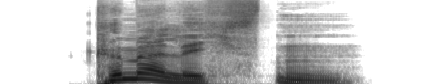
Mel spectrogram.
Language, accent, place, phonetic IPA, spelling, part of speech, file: German, Germany, Berlin, [ˈkʏmɐlɪçstn̩], kümmerlichsten, adjective, De-kümmerlichsten.ogg
- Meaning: 1. superlative degree of kümmerlich 2. inflection of kümmerlich: strong genitive masculine/neuter singular superlative degree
